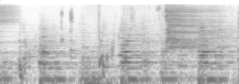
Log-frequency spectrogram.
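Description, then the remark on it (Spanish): Cristalina returnable sparkling water spurts and fizzes out of a siphon in several hissing bursts, with bubbly gurgling and splashing between the sprays. “Prueba la nueva cristalina con gas retornable. Con su sistema de sifón, guarda las burbujas por más tiempo.”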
